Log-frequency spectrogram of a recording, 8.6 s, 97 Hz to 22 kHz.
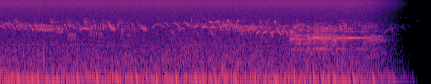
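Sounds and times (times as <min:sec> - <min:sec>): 
many small birds chirping and trilling: 0:00.0 - 0:07.0
rooster giving a drawn-out harmonic crow: 0:05.8 - 0:07.7.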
